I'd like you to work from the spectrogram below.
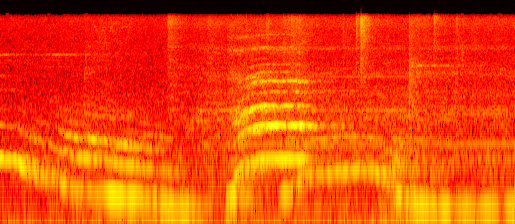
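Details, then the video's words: Domestic cat meowing indoors in a small room: long drawn-out meows with sliding harmonic tones, a falling wail followed by a rising and falling cry near the middle, over low room hum. "Annoying Cats sounds"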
